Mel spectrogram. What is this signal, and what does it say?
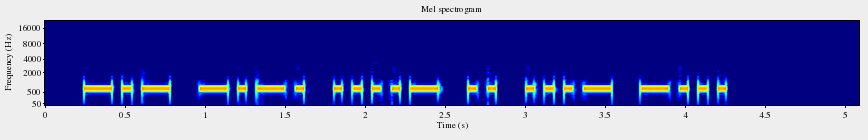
Morse code, heard as a keyed tone, about 21 wpm, 700 Hz. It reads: KC4IVB
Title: USA Call Signs - 6 Characters - Repeated 3x - 20wpm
